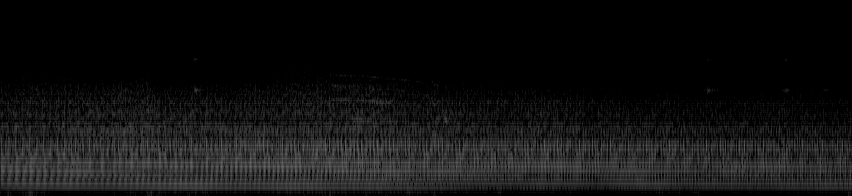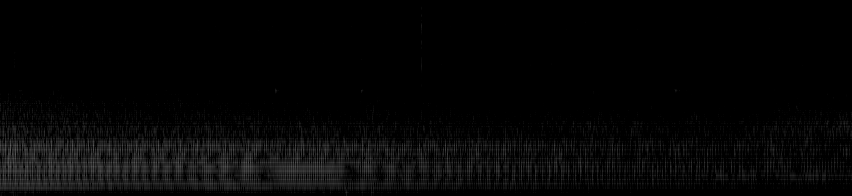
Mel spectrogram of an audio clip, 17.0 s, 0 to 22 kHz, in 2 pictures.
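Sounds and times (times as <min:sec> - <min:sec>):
siren winding down: 0:03.1 - 0:04.6.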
